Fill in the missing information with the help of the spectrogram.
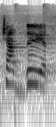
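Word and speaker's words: чадър: В болгарській мові є твердий знак, він називається «ергулям». Енгулям? Ергулям. Ергулям. Ергулям. Він читається як наше українське чадир.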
